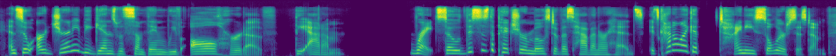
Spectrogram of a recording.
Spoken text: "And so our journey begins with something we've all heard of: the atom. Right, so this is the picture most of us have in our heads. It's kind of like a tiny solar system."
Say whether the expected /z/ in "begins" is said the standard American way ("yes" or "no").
yes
